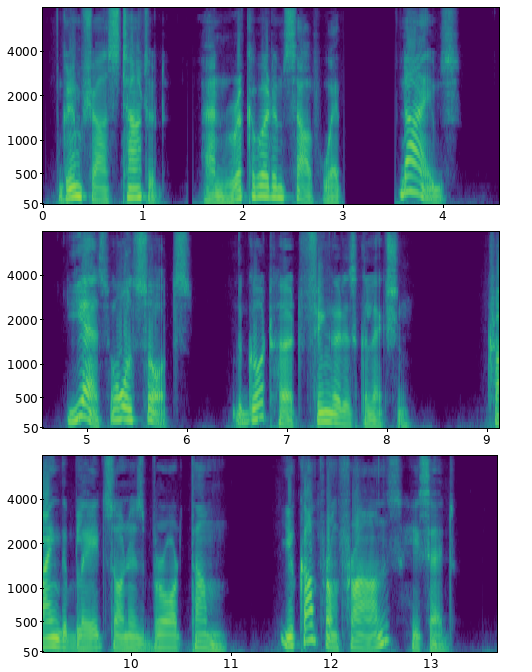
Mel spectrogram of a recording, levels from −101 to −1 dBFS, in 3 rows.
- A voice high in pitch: No, low, 100 Hz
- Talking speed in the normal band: No, slow, 125 wpm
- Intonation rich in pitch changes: Yes, wide, 8.3 semitones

